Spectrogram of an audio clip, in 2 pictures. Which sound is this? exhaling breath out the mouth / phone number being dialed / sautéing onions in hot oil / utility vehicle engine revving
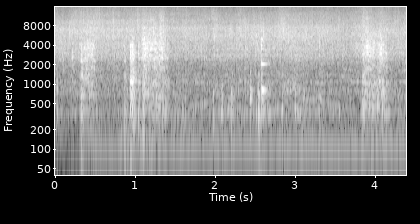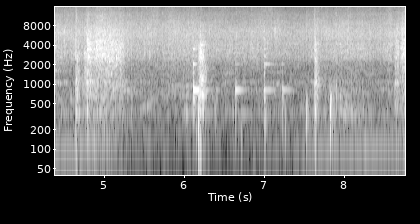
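sautéing onions in hot oil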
